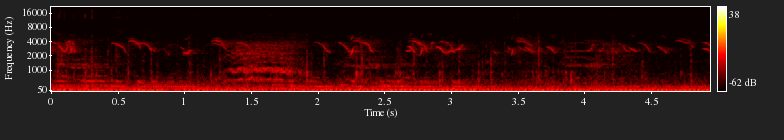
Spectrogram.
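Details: Colour-dyed baby chickens thirsty for water chirp constantly: dense, high, downward-sliding peeps from many chicks at once, some quick double notes, over a persistent low rumbling background.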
